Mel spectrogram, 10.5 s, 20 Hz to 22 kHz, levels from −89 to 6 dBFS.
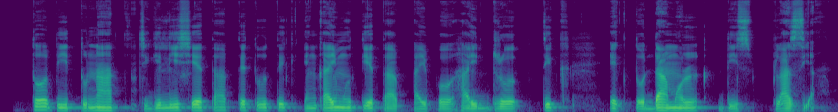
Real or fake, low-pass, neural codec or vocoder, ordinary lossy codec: real; none; none; none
